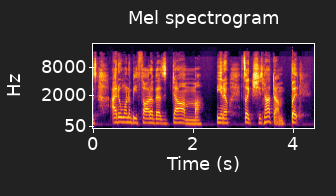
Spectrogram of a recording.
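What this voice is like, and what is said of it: Usual voice. Nothing is said of it.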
